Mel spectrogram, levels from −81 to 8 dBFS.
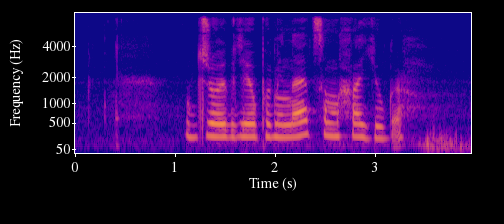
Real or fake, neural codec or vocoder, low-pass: real; none; 7.2 kHz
